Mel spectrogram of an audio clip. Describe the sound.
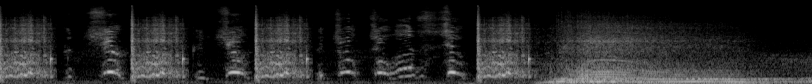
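A car engine revs as it races around in circles, its whining tone swinging up and down for a few seconds after a stretch of spoken narration, then easing toward a stop.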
